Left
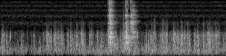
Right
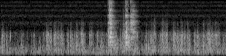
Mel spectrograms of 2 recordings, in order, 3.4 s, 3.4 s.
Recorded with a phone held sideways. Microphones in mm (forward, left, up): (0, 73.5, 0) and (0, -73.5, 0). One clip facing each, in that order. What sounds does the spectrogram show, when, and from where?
1.6 s a drawer: centre (ahead or behind), 1.1 m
